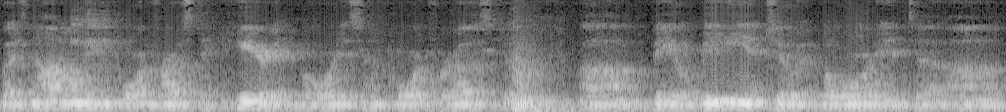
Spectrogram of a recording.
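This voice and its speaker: A pastor leading a spoken prayer, repeating "Lord" between phrases and pausing on fillers. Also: male voice, on the low side, fairly even intonation, lo-fi sound. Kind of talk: spoken prayer in a church service. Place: church sanctuary. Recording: very echoey hall, distant mic, background noise.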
